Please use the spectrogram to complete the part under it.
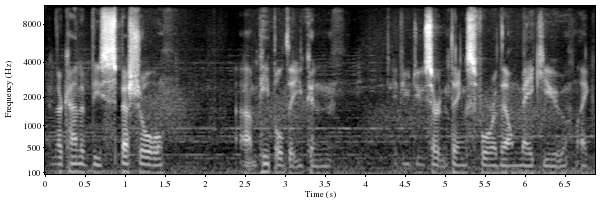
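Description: A man's voice: fairly low pitch, level tone, unhurried. A man with a slight lisp, giving casual, rambling commentary while playing a video game, full of ums and restarts. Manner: rambling and chatty, with many fillers and restarts. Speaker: gameplay commentator. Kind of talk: casual let's-play commentary. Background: game music.

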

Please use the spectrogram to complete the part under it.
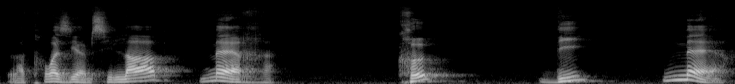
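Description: Man teaching little kids, super slow, sing-songy up and down, says every word twice. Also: mid-range voice, mellow. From Morocco. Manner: spells out syllables slowly, repeats words, praises often. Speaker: primary school teacher. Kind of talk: slow, patient French lesson for young children.

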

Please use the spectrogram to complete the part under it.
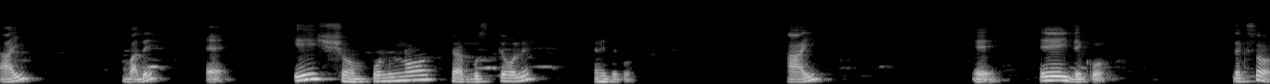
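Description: Speaking very slowly with frequent pauses, a male English teacher runs a lo-fi home lesson in classroom style, repeating every word again and again and checking with "see?" each time. His voice leans high and expressive, and the recording sounds dull.

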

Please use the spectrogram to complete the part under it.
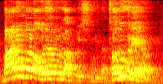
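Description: A man's voice: high-pitched, sing-song, fast talker, fairly bright tone. A middle-aged man preaching a sermon as a pastor. He speaks emphatically and rises into quoted prayers. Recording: echoey hall from far off, faint noise.

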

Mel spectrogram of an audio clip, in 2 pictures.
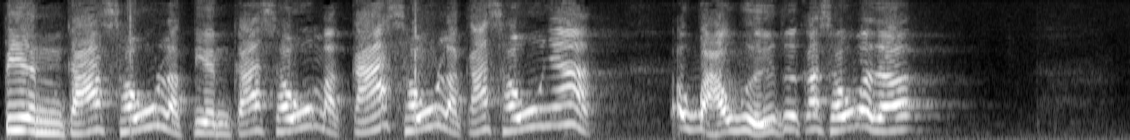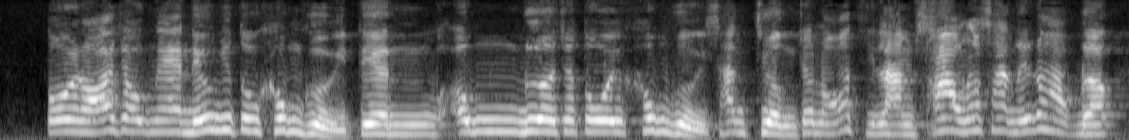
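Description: A smooth-talking crooked agency boss in a TV sketch. He rattles off quick, brash retorts and scolds the other man. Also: very high-pitched, a bit bright. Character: slick shady study-abroad agency director, male.

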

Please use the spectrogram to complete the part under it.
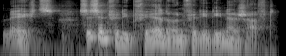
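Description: A man's voice: deep voice, big pitch swings, normal speed, vocal fry, voice pushed up, heavily acted. A man voicing a fawning, eager male house watchman who is keen to please.

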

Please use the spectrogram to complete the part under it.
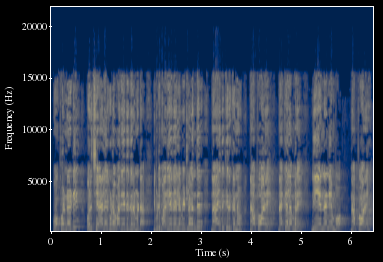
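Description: Brief: woman voicing a proud older sister, high bright voice, indignant. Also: racing, heavily acted. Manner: indignant, wounded scolding.

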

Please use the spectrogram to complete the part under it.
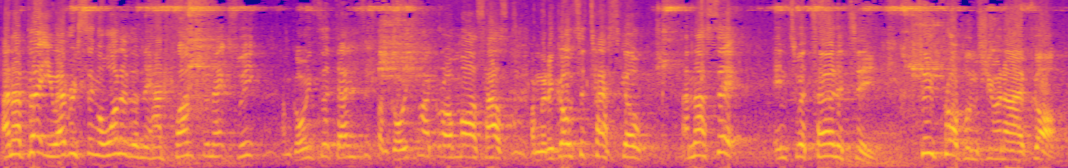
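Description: A middle-aged man from the UK preaching an open-air street sermon, loudly questioning passers-by and gesturing widely. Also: extremely high pitch, brisk. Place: rainy pedestrian shopping street outdoors. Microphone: camera a few metres away, no visible mic. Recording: distant outdoor street recording with noise.

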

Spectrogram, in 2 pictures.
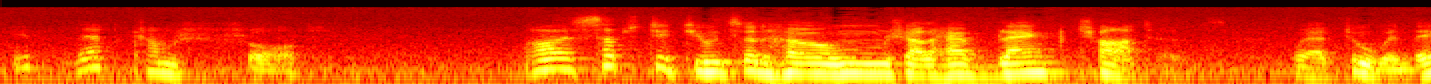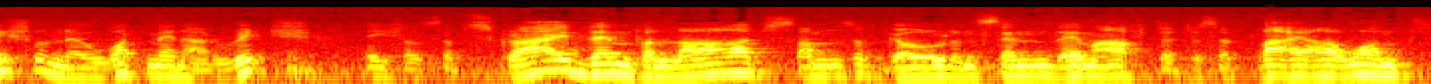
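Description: A man's voice: lively intonation, measured pace, close to an everyday voice. An actor playing a haughty, mocking young king in a declamatory, classical Shakespearean audio drama style. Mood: imperious. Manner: declamatory, crisply theatrical, sardonic. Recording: dull vintage 1960 recording, faint rumbling hiss.

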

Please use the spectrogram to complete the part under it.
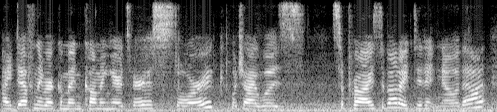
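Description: A woman's voice: a little high, quick pace, background noise. A young woman from South Florida, narrating a casual travel vlog in an upbeat, chatty way. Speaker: travel vlogger.

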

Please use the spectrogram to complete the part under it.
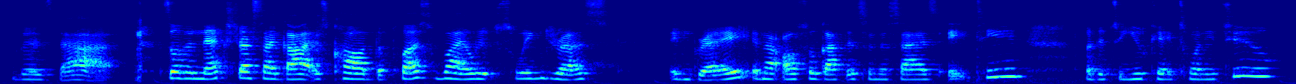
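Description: A young woman with a cold films a clothing haul, talking casually to camera and raving about every item, her congestion audible. Her voice leans high and sounds roomy in the small room with a glittery backdrop behind her.

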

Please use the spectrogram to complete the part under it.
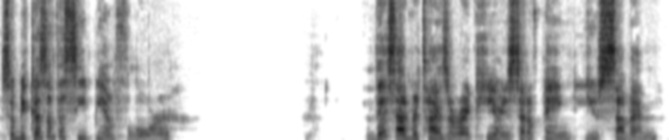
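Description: A woman's voice: on the high side, moderate pace. A woman presenting a screen-share tutorial, talking through each example step by step in an explanatory way.

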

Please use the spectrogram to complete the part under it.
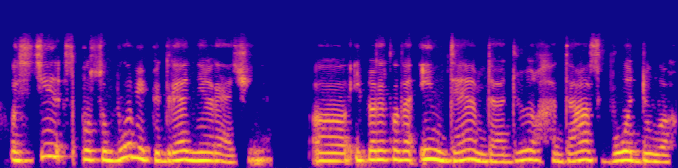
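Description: A woman teacher giving an online grammar lesson. She explains each point, checks with the class whether they understood, and slows down to read example sentences. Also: medium pitch, mellow, no room sound, highs cut off. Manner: explains, then asks the class "got it?". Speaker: German teacher. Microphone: video call.

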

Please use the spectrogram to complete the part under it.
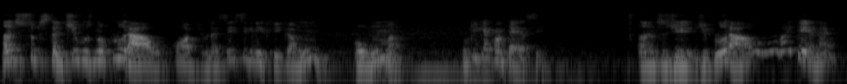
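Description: Brazilian male teacher, slightly high voice, chatty, roomy lo-fi recording. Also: wildly swooping pitch, takes it slowly, sharp tone. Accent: Brazilian Portuguese. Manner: chatty, keeps checking in with the class. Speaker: English teacher. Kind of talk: casual online lesson. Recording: roomy, dull lo-fi sound.

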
